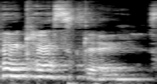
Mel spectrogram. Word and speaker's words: Percasky: It's Percasky.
